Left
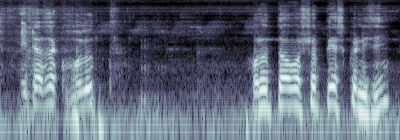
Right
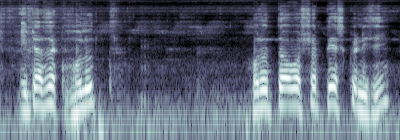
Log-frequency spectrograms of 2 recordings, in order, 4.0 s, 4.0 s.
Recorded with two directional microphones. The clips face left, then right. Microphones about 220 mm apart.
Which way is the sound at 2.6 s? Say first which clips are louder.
Right 4 dB; 20° right (ahead or behind).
